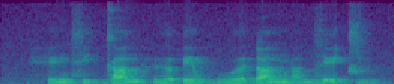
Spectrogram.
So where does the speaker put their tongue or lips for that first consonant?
throat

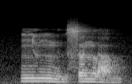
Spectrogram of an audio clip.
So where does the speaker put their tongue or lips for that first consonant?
palate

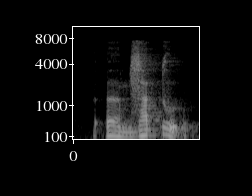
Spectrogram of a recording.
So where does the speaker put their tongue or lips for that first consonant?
throat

